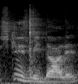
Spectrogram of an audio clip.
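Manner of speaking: imitated London accent. Retelling asking directions in New York: imitating his own London accent. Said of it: "y'all talk funny".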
